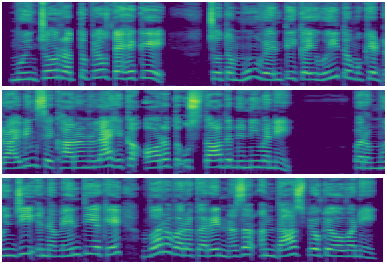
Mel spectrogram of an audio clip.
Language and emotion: Sindhi, angry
